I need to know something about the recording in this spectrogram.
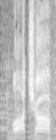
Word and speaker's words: Machop: one coming up is matchup now I know some people call it Machop or something like that but I call it matchup so you can pronounce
